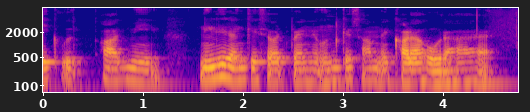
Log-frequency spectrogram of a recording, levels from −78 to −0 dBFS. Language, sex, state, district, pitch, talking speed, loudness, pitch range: Hindi, male, Jharkhand, Garhwa, 125 Hz, 150 wpm, -22 LUFS, 120-130 Hz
